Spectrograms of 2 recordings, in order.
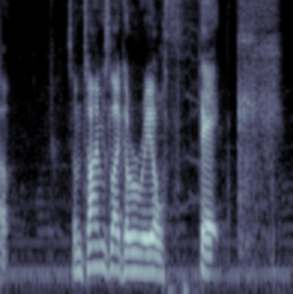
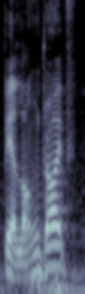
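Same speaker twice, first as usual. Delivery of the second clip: normal talking voice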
